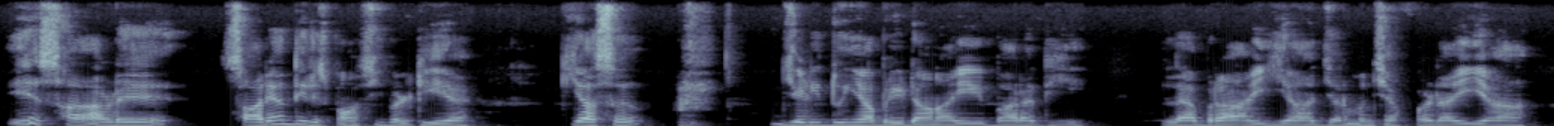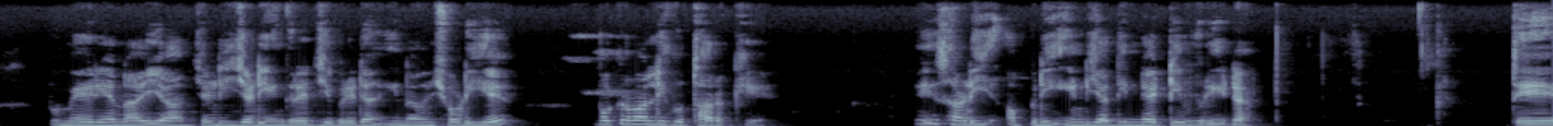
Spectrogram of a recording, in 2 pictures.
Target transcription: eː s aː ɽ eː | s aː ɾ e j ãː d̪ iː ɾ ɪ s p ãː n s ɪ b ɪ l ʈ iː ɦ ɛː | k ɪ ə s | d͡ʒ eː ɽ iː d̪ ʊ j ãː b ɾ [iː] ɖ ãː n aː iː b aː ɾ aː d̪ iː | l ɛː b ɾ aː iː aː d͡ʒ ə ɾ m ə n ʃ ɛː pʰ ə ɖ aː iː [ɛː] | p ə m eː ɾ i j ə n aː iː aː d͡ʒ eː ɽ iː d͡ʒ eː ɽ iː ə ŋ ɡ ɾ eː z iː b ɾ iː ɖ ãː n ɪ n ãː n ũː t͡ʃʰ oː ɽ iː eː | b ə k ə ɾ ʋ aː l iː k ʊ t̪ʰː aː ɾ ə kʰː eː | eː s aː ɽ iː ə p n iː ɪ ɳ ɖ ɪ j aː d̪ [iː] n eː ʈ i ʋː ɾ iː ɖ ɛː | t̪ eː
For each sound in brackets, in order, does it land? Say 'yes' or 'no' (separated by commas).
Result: yes, no, yes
